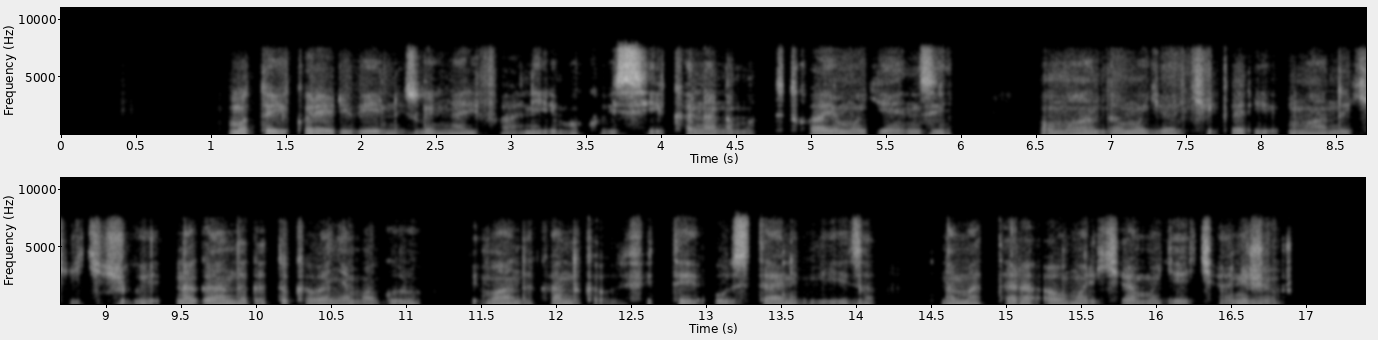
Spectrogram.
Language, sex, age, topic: Kinyarwanda, male, 25-35, government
